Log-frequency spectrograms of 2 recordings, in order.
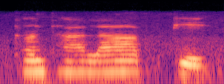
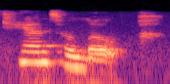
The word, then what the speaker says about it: cantaloupe: this sentence i like grapes chairs watermelon and cantala pea i like grapes coma chairs coma okay very good all right so that word is pronounced cantaloupe okay a cantaloupe is a melon okay it's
